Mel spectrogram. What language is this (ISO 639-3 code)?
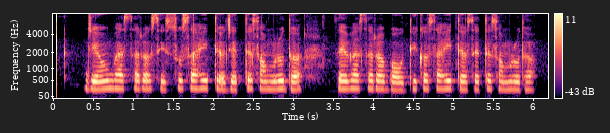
ori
